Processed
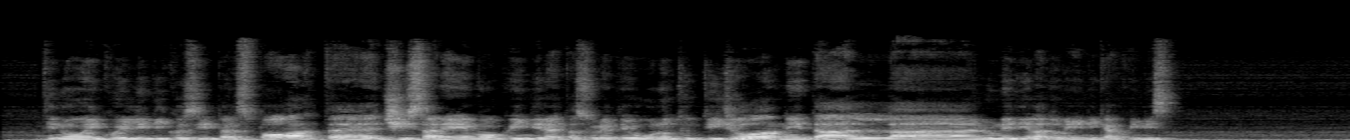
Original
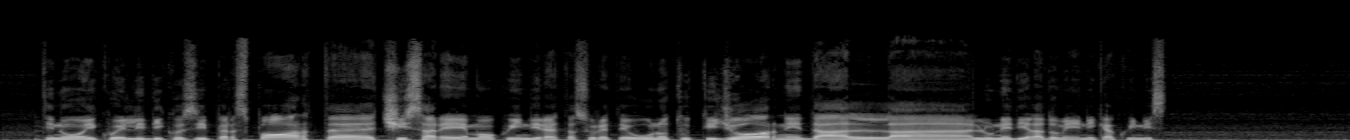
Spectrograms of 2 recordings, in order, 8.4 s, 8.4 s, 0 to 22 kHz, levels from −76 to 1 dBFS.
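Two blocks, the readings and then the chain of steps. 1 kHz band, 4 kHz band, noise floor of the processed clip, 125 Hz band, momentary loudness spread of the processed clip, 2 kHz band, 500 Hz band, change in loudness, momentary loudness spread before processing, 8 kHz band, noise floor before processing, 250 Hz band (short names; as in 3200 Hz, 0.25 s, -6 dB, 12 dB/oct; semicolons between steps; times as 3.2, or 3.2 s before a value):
+10.5 dB, +4.0 dB, -39 dBFS, +8.0 dB, 7 LU, +5.0 dB, +9.0 dB, +9.0 dB, 5 LU, +4.0 dB, -52 dBFS, +10.0 dB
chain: shoebox room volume 130 m³, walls furnished, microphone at 5.3 m; gain -4.5 dB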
